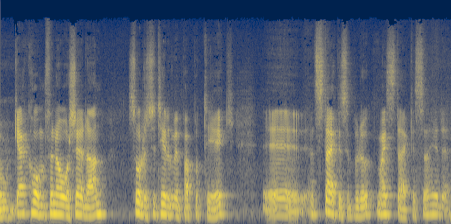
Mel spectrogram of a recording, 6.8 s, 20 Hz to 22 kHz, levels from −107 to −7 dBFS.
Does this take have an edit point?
no; 0 cuts

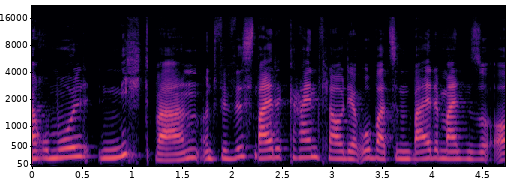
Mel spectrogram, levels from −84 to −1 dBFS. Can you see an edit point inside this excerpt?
yes; 3 cuts; at 1.2 s, 2.2 s, 2.9 s

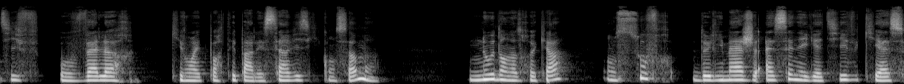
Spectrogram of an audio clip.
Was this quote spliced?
no; 0 cuts

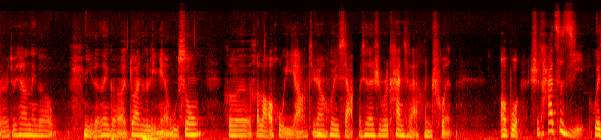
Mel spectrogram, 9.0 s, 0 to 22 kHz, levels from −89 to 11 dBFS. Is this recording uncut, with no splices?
no; 1 cut; at 5.3 s

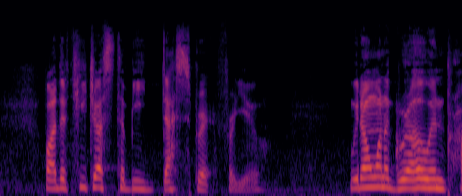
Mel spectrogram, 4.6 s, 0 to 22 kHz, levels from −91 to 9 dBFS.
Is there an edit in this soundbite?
no; 0 cuts

